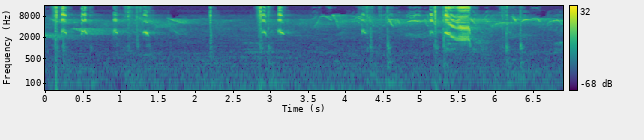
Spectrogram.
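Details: Captive-bred, ringed green-winged saltator of the Trem Bala song style from Minas Gerais, Brazil, singing heavily after its moult; short scattered whistled notes, a louder slurred burst near the end, and many sharp clicks throughout.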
